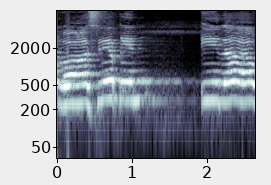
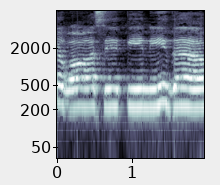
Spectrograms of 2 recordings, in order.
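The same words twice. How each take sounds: First: A brief stop comes after ghasiqin before idza. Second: The final n runs straight into idza without stopping. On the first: "maka dibiarkan namun dengan saqt" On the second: "Ini qiraah dari Wars"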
